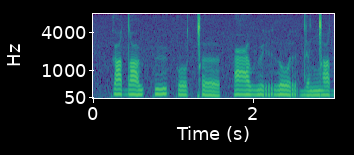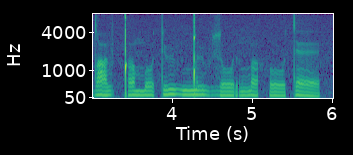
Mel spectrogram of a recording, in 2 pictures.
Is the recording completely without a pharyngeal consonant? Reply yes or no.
no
